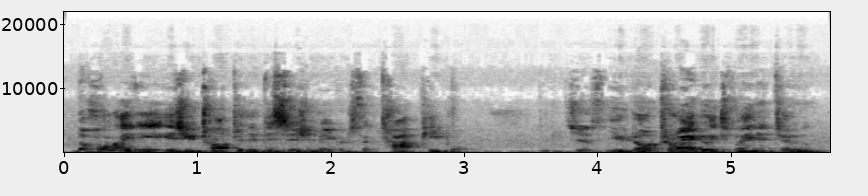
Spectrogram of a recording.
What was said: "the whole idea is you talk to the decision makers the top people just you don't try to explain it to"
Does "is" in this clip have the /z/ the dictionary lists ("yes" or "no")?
yes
